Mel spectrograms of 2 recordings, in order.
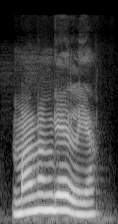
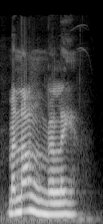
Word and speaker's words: Monongalia: And if we mispronounced that first one. – Monongalia. – Sounds Italian. – Monongalia.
